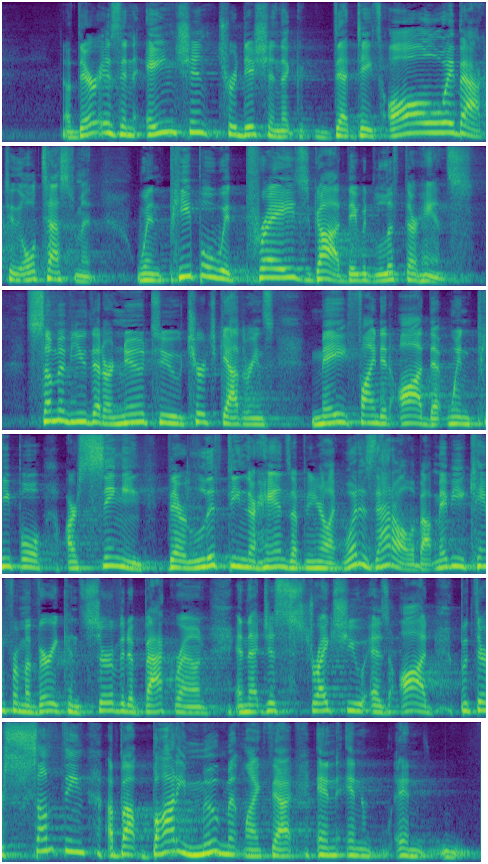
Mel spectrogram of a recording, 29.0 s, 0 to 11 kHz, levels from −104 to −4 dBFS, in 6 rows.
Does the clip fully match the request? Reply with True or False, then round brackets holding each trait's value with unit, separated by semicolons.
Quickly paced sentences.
False (180 wpm)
